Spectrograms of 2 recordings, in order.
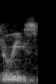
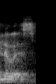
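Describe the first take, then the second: First: The name is said the Spanish way, as Luis. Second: The name is said the English way, as Lewis. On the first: The speaker calls it right. "it's Luis because he has a Spanish origin" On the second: The speaker calls it wrong. "I would naturally just say Lewis"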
